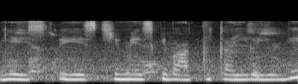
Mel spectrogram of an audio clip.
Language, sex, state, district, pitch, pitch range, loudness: Hindi, female, Chhattisgarh, Bilaspur, 230 Hz, 225-240 Hz, -13 LUFS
